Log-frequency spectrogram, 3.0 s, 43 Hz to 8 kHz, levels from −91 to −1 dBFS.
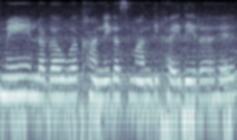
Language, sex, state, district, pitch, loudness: Hindi, female, Uttar Pradesh, Varanasi, 200 Hz, -14 LUFS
